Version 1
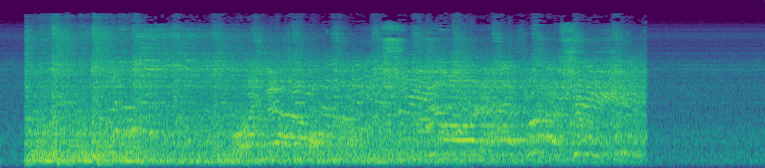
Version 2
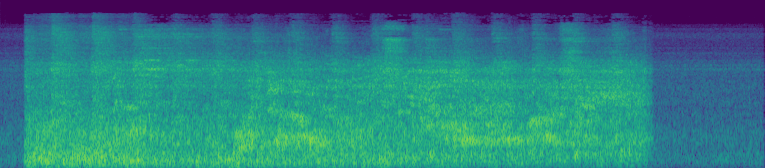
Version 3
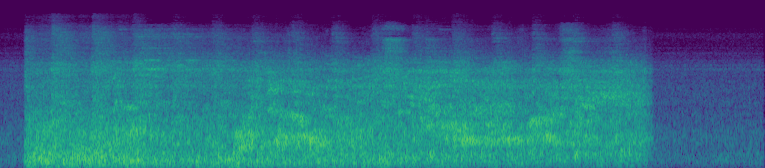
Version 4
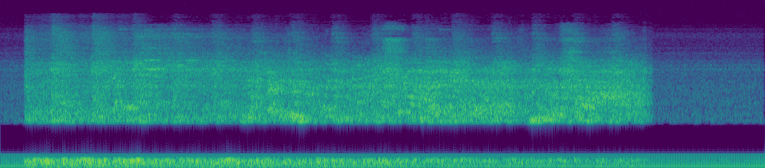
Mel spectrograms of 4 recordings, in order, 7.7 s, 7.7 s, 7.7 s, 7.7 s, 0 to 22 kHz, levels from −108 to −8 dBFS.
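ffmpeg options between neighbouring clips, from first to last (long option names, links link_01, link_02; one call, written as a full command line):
ffmpeg -i in.wav -filter_complex "[0:a]asplit=2[link_01][link_02];[link_02]aecho=0:1:51|70:0.473|0.211[link_03];[link_01][link_03]amix=inputs=2:normalize=0,afftfilt=real='hypot(re,im)*cos(2*PI*random(0))':imag='hypot(re,im)*sin(2*PI*random(1))':win_size=512:overlap=0.75" out.wav
ffmpeg -i in.wav -af "aemphasis=mode=reproduction:type=50kf,volume=-6dB" out.wav
ffmpeg -i in.wav -af "afftfilt=real='re*(1-between(b*sr/4096,220,1100))':imag='im*(1-between(b*sr/4096,220,1100))':win_size=4096:overlap=0.75,aeval=exprs='val(0)+0.00224*(sin(2*PI*60*n/s)+sin(2*PI*2*60*n/s)/2+sin(2*PI*3*60*n/s)/3+sin(2*PI*4*60*n/s)/4+sin(2*PI*5*60*n/s)/5)':channel_layout=same,volume=8.5dB" out.wav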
